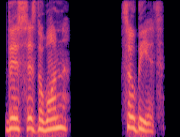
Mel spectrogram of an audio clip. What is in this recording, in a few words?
Crew Hired, Female; Dialog; en; Warframe; Railjack Crew; Steel Meridian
